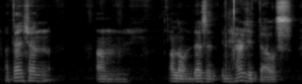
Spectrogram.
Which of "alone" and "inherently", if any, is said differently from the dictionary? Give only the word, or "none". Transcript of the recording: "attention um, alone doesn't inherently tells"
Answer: inherently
